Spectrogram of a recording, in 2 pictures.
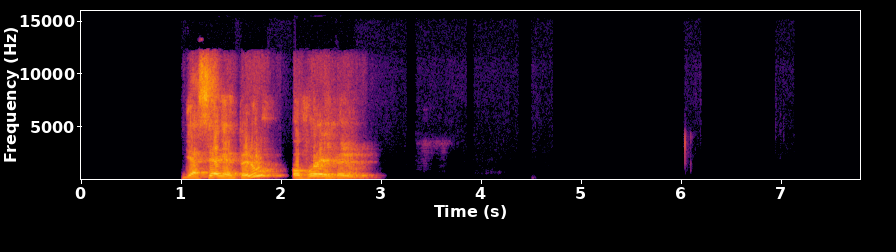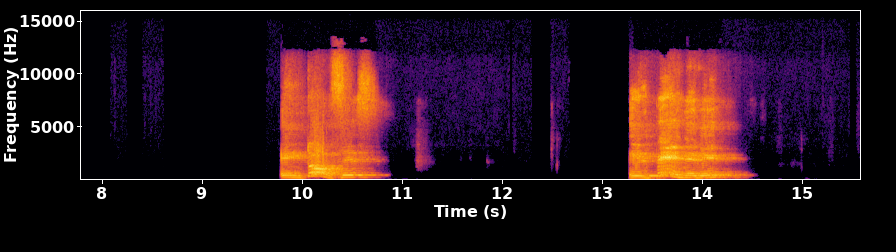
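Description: A middle-aged man speaks calmly into a close microphone, in short bursts with long pauses.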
